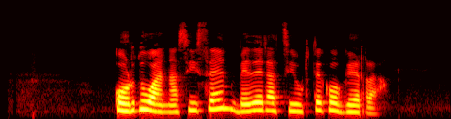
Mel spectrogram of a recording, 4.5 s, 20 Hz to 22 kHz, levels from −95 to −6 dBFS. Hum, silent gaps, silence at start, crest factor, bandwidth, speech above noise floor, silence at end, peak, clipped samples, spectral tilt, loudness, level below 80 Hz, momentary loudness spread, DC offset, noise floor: none; none; 1.15 s; 20 dB; 9.4 kHz; 54 dB; 0.75 s; -8 dBFS; under 0.1%; -8 dB/octave; -26 LUFS; -82 dBFS; 11 LU; under 0.1%; -79 dBFS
